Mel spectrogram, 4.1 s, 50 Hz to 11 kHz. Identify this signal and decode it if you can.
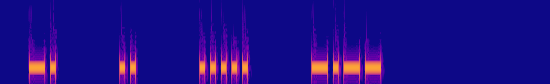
Morse code, heard as a keyed tone, about 32 wpm, spaced as for 14 wpm, 700 Hz. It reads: NI5Y
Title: USA Call Signs - 4 Characters - 4x Character Spacing - 30wpm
